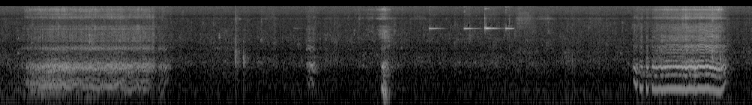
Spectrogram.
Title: Snoring Brownie🐶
